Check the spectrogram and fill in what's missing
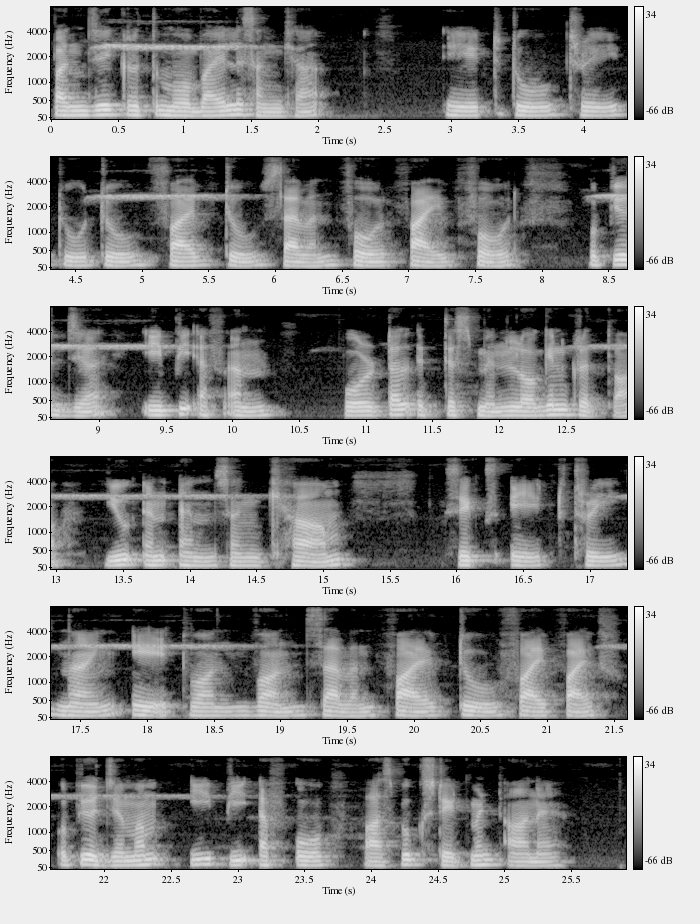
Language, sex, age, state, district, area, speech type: Sanskrit, male, 18-30, Bihar, Samastipur, rural, read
